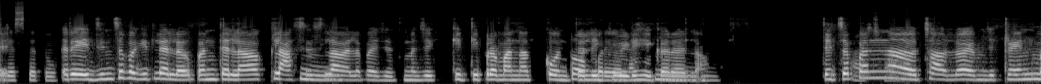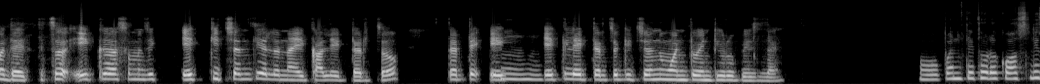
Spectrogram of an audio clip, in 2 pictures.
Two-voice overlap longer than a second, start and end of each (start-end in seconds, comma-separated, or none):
5.7-7.0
